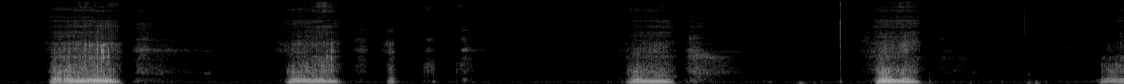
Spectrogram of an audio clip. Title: My mom is snoring like a pig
